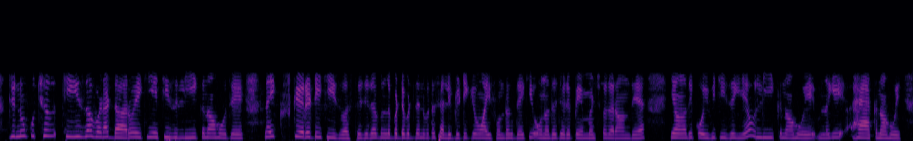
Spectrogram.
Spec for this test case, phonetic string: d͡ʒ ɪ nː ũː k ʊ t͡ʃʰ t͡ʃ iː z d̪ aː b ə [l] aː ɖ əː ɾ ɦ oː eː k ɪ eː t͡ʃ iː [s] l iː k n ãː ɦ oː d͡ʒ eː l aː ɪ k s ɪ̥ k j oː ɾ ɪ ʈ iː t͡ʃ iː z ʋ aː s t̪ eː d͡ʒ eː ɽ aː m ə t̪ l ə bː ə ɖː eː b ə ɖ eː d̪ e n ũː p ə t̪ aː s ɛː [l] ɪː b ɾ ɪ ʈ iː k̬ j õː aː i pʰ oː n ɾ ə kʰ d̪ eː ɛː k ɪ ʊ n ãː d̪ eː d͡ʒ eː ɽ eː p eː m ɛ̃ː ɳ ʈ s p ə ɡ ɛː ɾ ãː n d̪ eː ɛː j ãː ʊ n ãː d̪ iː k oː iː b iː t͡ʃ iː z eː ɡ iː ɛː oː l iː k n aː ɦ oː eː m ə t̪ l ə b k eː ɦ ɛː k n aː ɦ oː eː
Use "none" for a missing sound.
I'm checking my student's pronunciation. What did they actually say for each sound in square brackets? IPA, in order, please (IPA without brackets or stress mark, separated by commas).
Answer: ɽ, z, l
